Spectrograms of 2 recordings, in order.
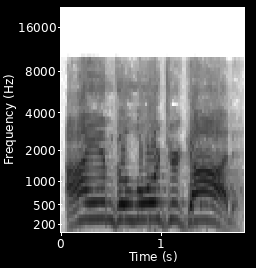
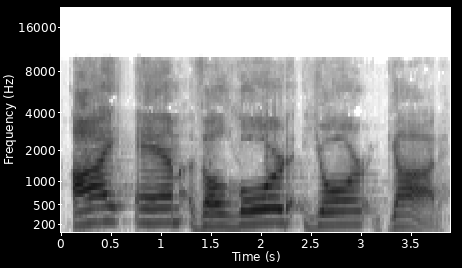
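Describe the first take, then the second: First: Loud, firm scripture proclamation; emphatic declaration. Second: Very slow, weighty proclamation; slow, deliberate repeat. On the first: Preacher proclaims God's words to congregation, emphatic. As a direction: declare it boldly in one sweep. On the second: Preacher repeats God's words to congregation, slow and deliberate. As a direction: let each word stand on its own. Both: Acted.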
